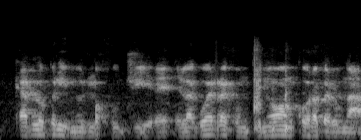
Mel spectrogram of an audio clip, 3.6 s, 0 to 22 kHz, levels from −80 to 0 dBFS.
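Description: At 0.95 to 0.97 s the speech skips ahead. Roughly seven tenths of a second of audio is simply gone. It was dropped on the way, or discarded when the jitter buffer overflowed, while later audio was already queued. Nothing fills the hole. The two sides are butted together almost directly. The result is an abrupt jump in the sentence, with the missing syllables never heard.

Right after, from 1.05 to 1.97 s, comes a jitter buffer speed-up. The buffer was holding more audio than it wanted. So the receiver trimmed many tiny slices, each one or a few pitch periods long, about 70 ms in total. The speech runs at about 107 percent speed with unchanged pitch, and sounds hurried. A second speed-up follows from 2.47 to 3.14 s, at about 106 percent, removing roughly 50 ms. Throughout, the Opus call path keeps its usual coding noise and a top end cut near 8 kHz.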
